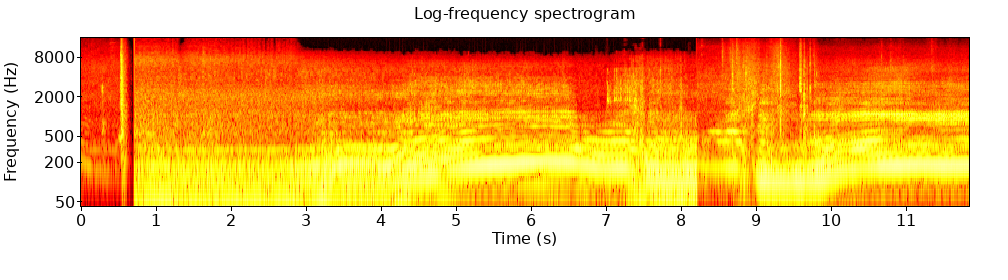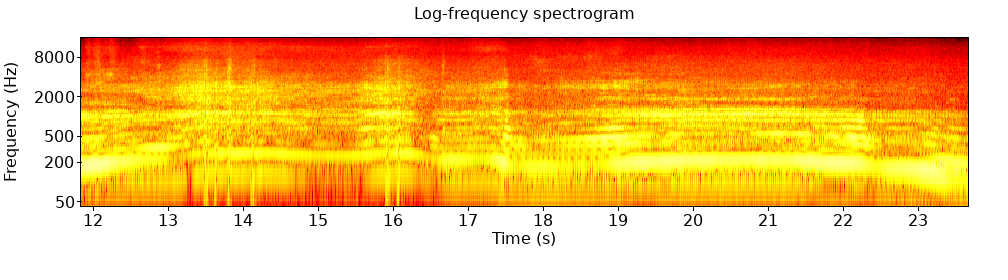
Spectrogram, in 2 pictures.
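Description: A Toyota engine revs hard and steadily as the vehicle works to get unstuck, its rising and falling drone loud and close, with a brief pause before climbing again.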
